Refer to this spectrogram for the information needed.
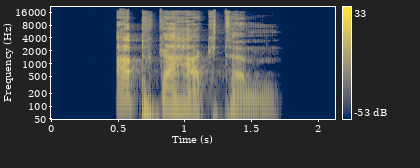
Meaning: strong dative masculine/neuter singular of abgehackt
- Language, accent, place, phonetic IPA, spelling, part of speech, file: German, Germany, Berlin, [ˈapɡəˌhaktəm], abgehacktem, adjective, De-abgehacktem.ogg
